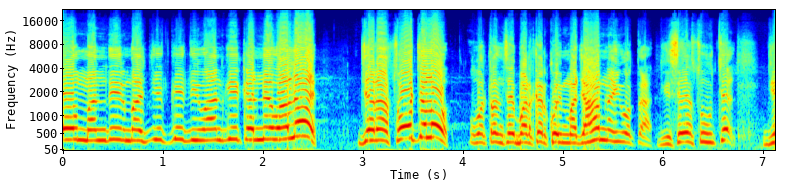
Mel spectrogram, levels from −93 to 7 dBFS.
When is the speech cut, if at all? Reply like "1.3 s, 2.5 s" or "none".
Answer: 5.9 s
